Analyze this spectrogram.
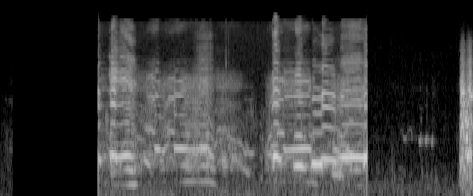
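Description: Swans honk and call.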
